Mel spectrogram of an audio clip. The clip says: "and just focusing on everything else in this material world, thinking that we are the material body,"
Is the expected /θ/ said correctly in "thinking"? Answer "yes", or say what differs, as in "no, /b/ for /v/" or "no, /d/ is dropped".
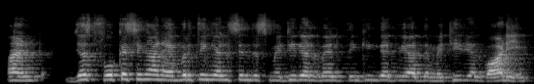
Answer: no, /t/ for /θ/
